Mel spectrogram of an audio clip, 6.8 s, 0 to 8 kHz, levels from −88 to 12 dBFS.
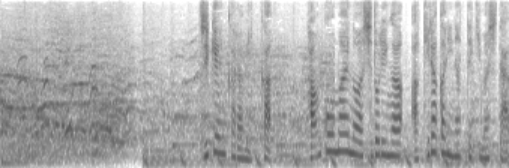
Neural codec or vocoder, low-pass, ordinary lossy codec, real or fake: none; none; none; real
